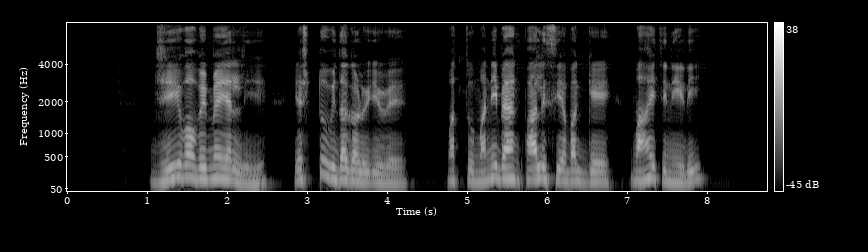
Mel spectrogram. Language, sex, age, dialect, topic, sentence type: Kannada, male, 31-35, Coastal/Dakshin, banking, question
